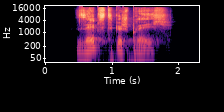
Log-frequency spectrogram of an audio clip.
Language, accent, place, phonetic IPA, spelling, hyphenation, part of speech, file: German, Germany, Berlin, [ˈzɛlpstɡəˌʃpʁɛːç], Selbstgespräch, Selbst‧ge‧spräch, noun, De-Selbstgespräch.ogg
- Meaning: soliloquy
